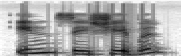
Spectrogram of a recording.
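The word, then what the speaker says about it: insatiable: हो कोई इच्छा हो इन सेशिएबल जो कभी संतुष्ट ना हो पाए यह भी यहां पर एडजेक्टिव है है यहां पे टी आया है लेकिन इसको प्रोनाउंस कैसे कर रहे हैं इन सेशिएबल सेशिएबल असंतुष्ट नेक्स्ट वर्ड है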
